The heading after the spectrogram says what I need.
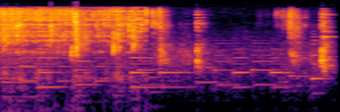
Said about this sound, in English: We're gonna drain our clams and we're ready to cook. Drain the water.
